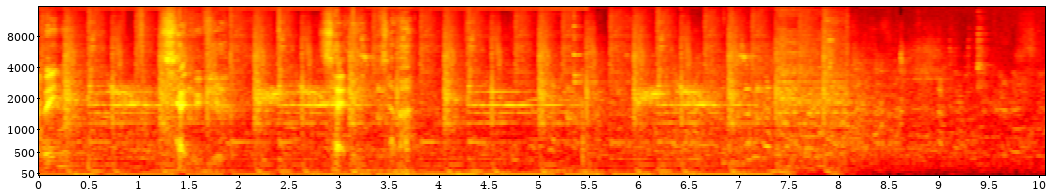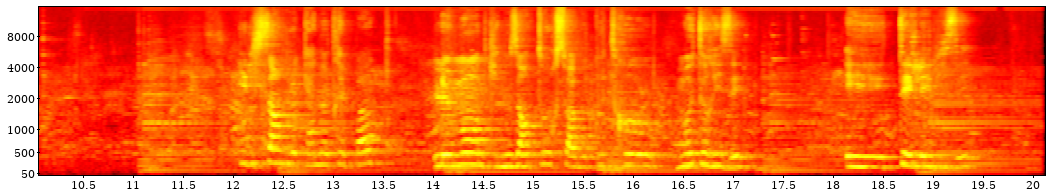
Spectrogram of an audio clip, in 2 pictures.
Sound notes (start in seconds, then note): 0.9 indistinct conversation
